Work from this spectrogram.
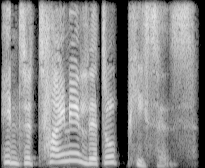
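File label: Male Blood Elf Shattering Blast; en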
